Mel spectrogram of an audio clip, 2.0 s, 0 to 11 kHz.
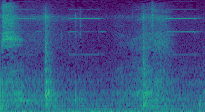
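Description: Faint clicks from the rotary programme selector dial of a Hoover DXCC69IB3 washing machine as it is turned, a few clicks spread over two seconds, with a faint thin high-pitched tone in the background.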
